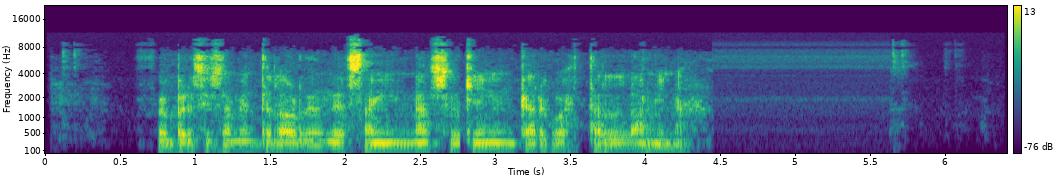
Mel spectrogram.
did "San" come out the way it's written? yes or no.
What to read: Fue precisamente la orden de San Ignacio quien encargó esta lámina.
yes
